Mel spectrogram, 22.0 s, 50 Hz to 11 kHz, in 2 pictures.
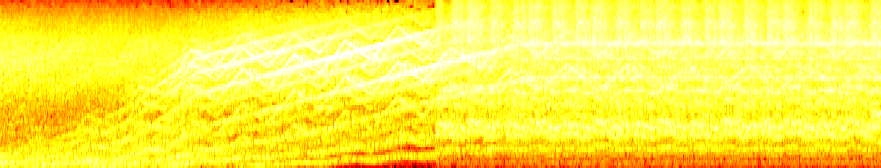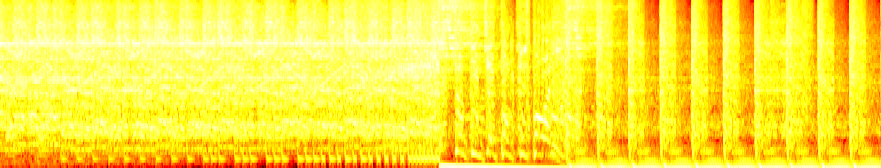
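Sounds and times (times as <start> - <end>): rising synth sweeps: 0.0 - 19.8
electronic dance music: 0.0 - 22.0
low pulsing beat: 16.5 - 22.0.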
